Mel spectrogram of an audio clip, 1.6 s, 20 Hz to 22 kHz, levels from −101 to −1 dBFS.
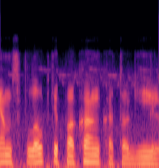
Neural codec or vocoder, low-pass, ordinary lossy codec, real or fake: none; 7.2 kHz; Opus, 24 kbps; real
